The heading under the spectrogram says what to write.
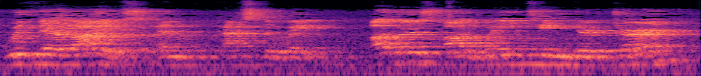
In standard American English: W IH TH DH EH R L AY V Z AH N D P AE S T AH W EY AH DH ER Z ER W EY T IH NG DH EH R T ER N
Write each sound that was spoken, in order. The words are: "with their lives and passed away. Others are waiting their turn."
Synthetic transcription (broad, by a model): W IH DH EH R L AY V Z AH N P AE S T AH W EY AH DH ER Z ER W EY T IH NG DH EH R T ER N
